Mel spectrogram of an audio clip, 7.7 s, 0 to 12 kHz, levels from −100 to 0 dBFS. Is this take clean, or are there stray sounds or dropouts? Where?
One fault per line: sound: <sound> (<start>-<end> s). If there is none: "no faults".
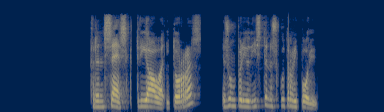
no faults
